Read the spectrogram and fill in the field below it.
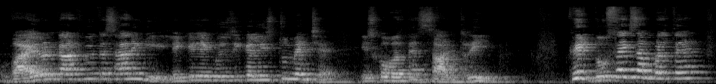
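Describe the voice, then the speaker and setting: A high-pitched man teaching an English lesson, spelling out words one letter at a time at an unhurried pace. His voice swings up and down a lot as he explains. He sounds far from the mic in a very echoey room. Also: sing-song, a bit bright. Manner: slow, spells words letter by letter, calls viewers dear children.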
